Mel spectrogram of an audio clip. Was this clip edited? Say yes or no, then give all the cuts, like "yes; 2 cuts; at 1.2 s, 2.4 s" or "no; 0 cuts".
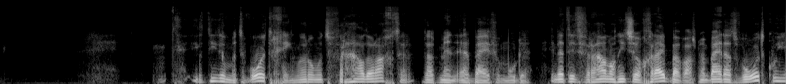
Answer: yes; 2 cuts; at 2.0 s, 5.4 s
